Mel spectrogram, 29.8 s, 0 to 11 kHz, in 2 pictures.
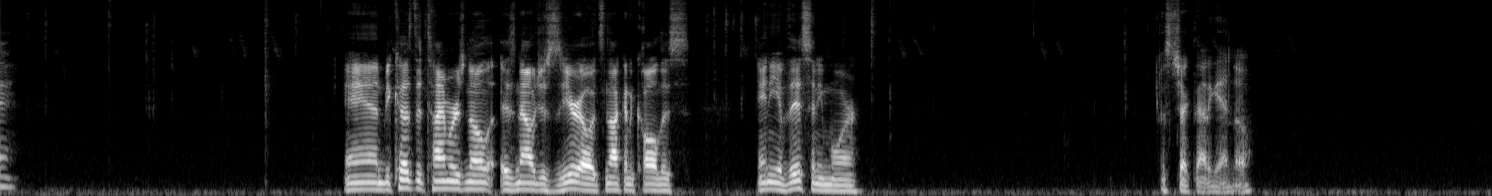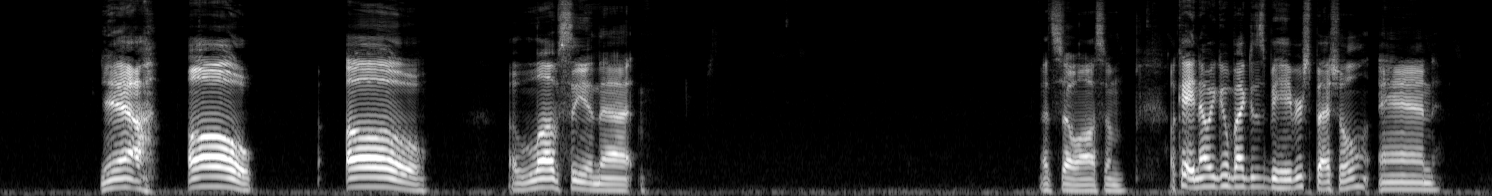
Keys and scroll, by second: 0.1-2.5 typing, 4.2 typing, 6.0 Escape, 6.7-9.3 typing, 11.1 super+r, 11.5-12.3 typing, 21.9 super+q, 26.3 super+Tab.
